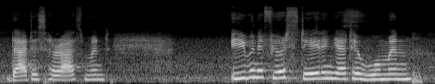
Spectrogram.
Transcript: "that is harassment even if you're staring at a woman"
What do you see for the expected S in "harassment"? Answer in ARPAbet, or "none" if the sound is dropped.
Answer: S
